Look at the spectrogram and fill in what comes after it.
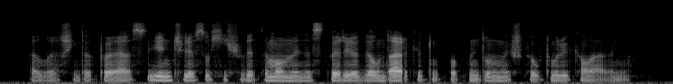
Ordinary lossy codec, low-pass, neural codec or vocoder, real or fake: MP3, 48 kbps; 7.2 kHz; autoencoder, 22.05 kHz, a latent of 192 numbers a frame, VITS, trained on many speakers; fake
